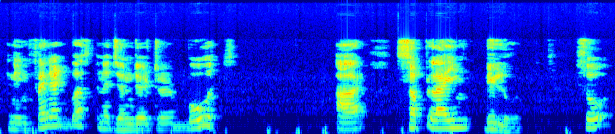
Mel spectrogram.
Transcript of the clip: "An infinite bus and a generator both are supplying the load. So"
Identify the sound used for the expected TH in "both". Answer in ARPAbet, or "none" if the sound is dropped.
T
